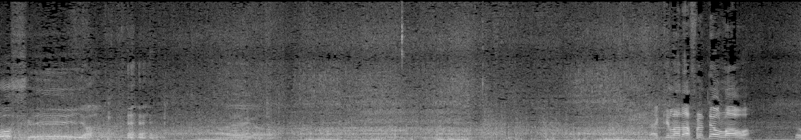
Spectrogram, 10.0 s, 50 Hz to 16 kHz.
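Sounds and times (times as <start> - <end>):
diesel engine under load: 0.0 - 10.0.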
